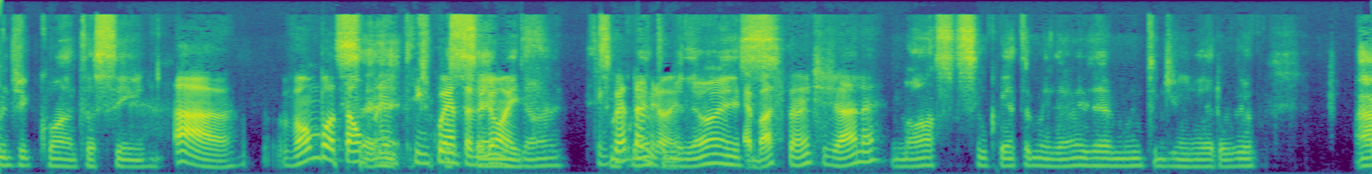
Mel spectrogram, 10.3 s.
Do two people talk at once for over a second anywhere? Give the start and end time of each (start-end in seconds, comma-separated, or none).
2.5-5.9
